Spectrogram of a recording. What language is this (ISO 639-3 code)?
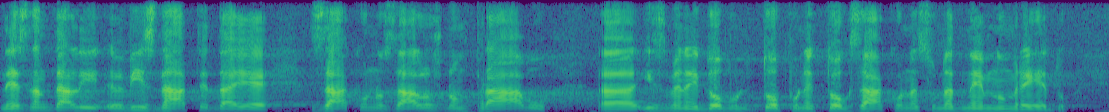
srp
